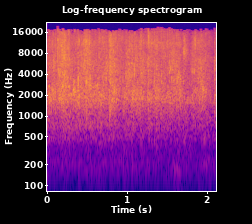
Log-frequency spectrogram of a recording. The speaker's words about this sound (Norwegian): Han fortjener applaus.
